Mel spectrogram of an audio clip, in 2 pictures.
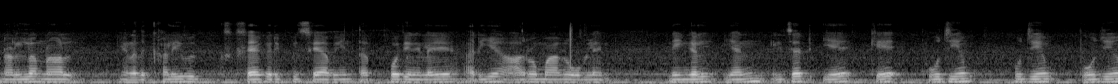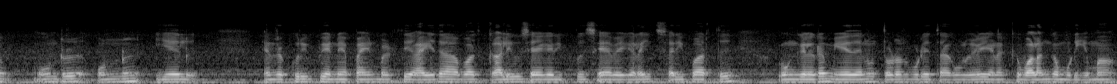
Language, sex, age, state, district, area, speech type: Tamil, male, 18-30, Tamil Nadu, Namakkal, rural, read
